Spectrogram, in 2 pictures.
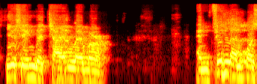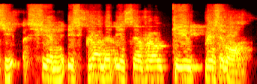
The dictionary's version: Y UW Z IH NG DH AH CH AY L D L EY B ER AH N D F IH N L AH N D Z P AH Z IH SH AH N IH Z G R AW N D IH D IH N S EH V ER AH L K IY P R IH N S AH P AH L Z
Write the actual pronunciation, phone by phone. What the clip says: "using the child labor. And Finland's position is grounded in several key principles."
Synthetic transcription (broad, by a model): Y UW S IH NG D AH CH AY L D L EY B ER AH N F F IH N L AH N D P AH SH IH AH N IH S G R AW N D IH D IH N S EH V ER AH L K IY P R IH N S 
